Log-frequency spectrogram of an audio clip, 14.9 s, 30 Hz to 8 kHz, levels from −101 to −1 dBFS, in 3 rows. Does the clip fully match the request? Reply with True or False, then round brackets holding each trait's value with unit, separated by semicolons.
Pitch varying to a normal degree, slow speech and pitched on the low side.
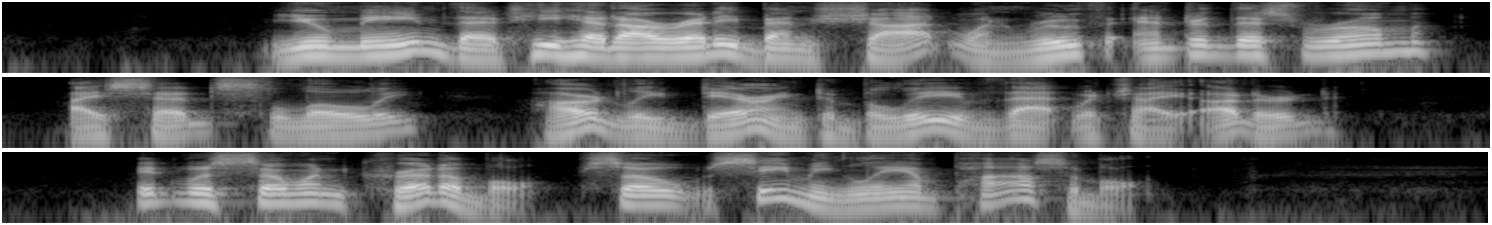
False (6.3 semitones; 125 wpm; 115 Hz)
